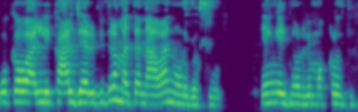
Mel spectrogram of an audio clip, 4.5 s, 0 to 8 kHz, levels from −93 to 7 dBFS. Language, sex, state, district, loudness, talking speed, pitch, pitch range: Kannada, female, Karnataka, Bellary, -15 LUFS, 175 wpm, 260 Hz, 235-275 Hz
